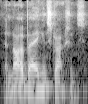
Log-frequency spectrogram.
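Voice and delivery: normal talking voice

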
